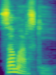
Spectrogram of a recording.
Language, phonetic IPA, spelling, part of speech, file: Russian, [sɐˈmarskʲɪj], самарский, adjective, Ru-самарский.ogg
- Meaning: Samara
